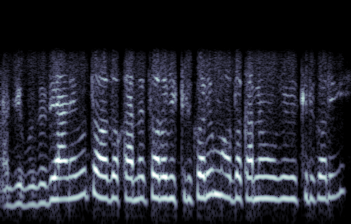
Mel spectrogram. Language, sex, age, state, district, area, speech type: Odia, female, 60+, Odisha, Jharsuguda, rural, conversation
